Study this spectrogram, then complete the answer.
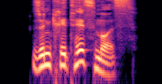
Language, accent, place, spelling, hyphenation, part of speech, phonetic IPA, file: German, Germany, Berlin, Synkretismus, Syn‧kre‧tis‧mus, noun, [synkʁɛtɪsmus], De-Synkretismus.ogg
- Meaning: syncretism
